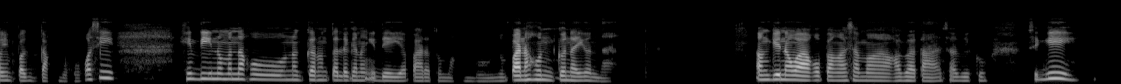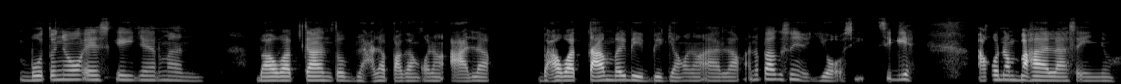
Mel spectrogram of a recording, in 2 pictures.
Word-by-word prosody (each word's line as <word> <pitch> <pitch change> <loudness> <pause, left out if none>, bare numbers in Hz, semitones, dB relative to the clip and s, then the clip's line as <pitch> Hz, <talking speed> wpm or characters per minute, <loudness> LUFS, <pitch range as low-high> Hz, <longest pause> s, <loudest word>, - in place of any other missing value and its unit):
yung 190 -2 -11
pagtakbo 165 -3 -10
ko. - - -25
Kasi 290 +5 -4 0.7
hindi 260 0 +1
naman 245 -1 -3
ako 225 -3 -5
nagkaroon 205 -1 -7
talaga 195 0 -6
ng - - -10
ideya 175 -1 -7
para 165 -1 -9
tumakbo 150 -1 -23
'no, 165 - -18
panahon 205 0 +4
ko 205 - -3
na 190 - -2
'yon, 180 -3 -9
ha. 145 - -17 1.5
Ang 220 0 0
ginawa 215 -4 +5
ko 195 - -5
pa 190 -1 -4
nga 185 - -3
sa 190 0 -7
mga 175 -2 -6
kabataan, 170 -2 -7
sabi 175 -1 -13
ko, 175 0 -19 0.4
"Sige, 255 -3 -1 0.6
boto 200 +2 -3
niyo 220 +1 0
akong - - -2 0.2
SK 210 -1 -5
Chairman. 195 -5 -9 0.5
Bawat 180 0 +5
kanto 185 -1 +4
lalapagan 170 -1 -3
ko - - -9
ng 175 0 -5
alak. 170 +2 +1 0.5
Bawat 185 0 +6
tambay 200 +2 +8
bibigyan 175 -3 -4
ko 175 - -8
ng 175 - -8
alak. 175 0 -5
Ano 225 -1 -11
pa 235 -1 +5
gusto 230 +1 -6
niyo, 175 -7 -7 0.2
yosi? 255 0 -10
Sige, 235 -5 -3 0.6
ako 215 +4 +2
nang 210 -1 +1
bahala 185 -2 +7
sa - - -8
inyo. 170 -1 -11
185 Hz, 155 wpm, -25 LUFS, 175-210 Hz, 1.5 s, tambay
